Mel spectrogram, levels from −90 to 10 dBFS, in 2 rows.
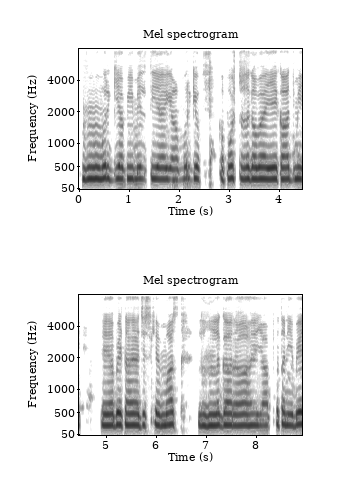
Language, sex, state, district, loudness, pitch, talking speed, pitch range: Rajasthani, male, Rajasthan, Churu, -17 LUFS, 245 Hz, 160 wpm, 235-250 Hz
